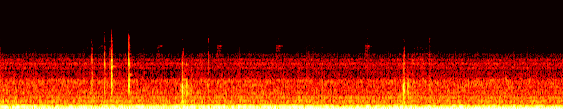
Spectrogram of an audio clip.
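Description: Steady low rumble of a car driving on a wet road, heard from inside the cabin. A few faint ticks come through about one to two and a half seconds in and again about five seconds in.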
